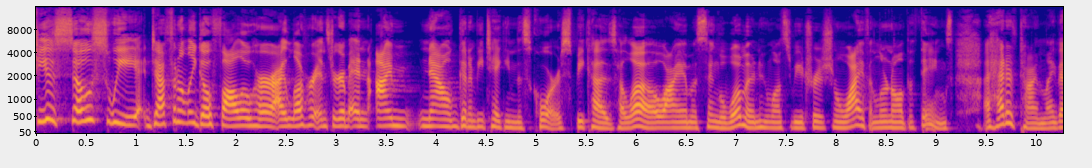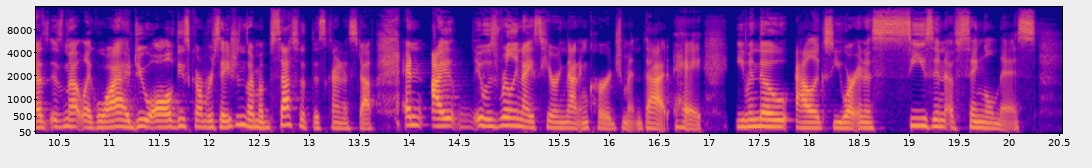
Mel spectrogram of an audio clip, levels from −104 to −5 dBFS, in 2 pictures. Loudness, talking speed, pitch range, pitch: -28 LUFS, 240 wpm, 165-215 Hz, 190 Hz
